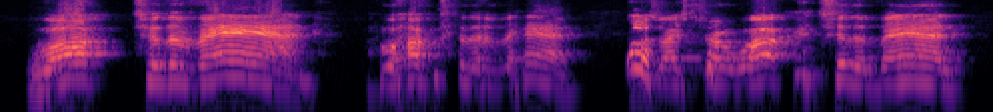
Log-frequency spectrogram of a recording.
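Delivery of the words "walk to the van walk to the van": high-pitched drawn-out yelling. Retelling how the staff called out directions: imitating staff yelling. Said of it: "I hear her staff yelling".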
